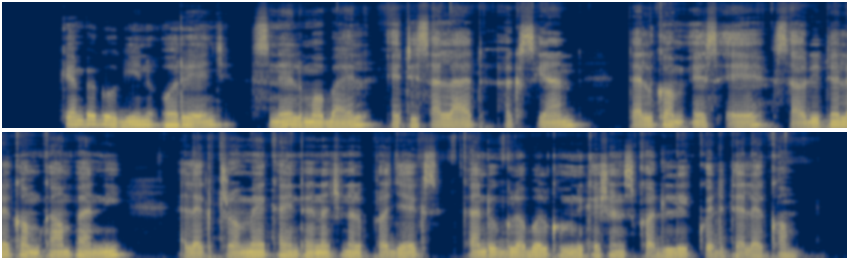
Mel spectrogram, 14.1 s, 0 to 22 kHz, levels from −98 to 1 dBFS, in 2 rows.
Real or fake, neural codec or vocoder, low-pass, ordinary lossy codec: fake; vocoder, 44.1 kHz, 128 mel bands every 512 samples, BigVGAN v2; none; none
